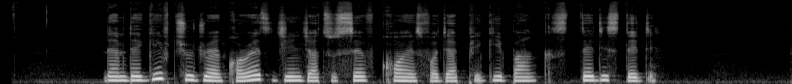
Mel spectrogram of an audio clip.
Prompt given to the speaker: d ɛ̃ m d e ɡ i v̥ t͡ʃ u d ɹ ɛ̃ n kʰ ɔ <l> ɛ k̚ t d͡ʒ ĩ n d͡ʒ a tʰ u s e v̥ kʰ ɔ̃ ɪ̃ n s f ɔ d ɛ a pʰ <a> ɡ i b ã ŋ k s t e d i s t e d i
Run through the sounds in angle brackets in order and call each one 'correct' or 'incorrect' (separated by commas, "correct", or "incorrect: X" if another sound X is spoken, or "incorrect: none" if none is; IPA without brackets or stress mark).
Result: incorrect: ɹ, incorrect: i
